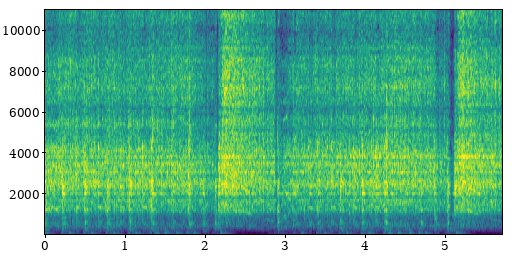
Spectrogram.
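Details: 1998 Polaris Sportsman 500 4x4: repeated cranking catches briefly and fades, won't idle or rev; owner suspects weak or no spark, later found running fine after unplugging and redoing the new CDI ground.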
